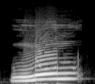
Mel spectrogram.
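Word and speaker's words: نون: words man camel room noon corresponds to the letter N in English and it is articulated exactly the same way as the sound na in these English words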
